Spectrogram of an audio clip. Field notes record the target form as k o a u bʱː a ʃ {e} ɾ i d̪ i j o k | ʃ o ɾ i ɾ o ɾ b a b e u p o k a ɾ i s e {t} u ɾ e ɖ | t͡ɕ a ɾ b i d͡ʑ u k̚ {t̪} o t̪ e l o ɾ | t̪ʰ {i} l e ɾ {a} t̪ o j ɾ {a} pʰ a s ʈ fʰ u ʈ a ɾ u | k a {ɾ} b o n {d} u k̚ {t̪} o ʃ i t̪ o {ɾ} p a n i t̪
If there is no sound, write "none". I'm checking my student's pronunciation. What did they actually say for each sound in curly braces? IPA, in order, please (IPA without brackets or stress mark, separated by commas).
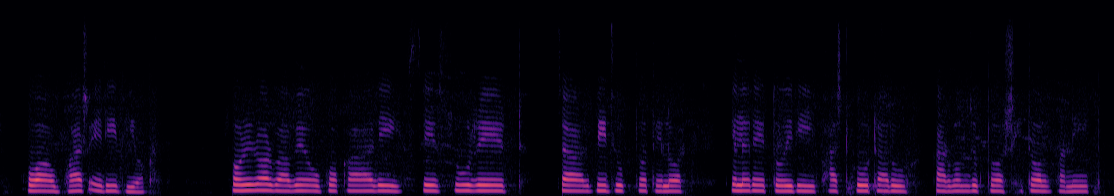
e, s, t̪, e, e, i, ɾ, d͡ʑ, t̪, l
